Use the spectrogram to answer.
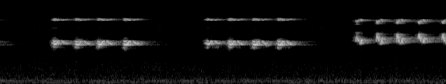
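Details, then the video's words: In nature, a northern mockingbird sings three phrases of quickly repeated notes, the first two lower and similar, the third switching to a higher, sharper series. "Birds Singing - Northern Mockingbird"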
